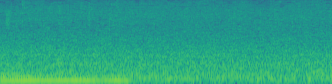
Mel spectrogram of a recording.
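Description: Rain falls steadily behind a song, a soft broadband hiss that continues alone after a brief low sustained tone fades.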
